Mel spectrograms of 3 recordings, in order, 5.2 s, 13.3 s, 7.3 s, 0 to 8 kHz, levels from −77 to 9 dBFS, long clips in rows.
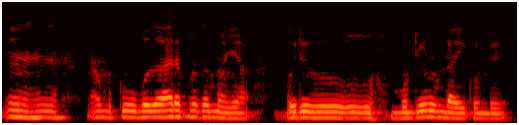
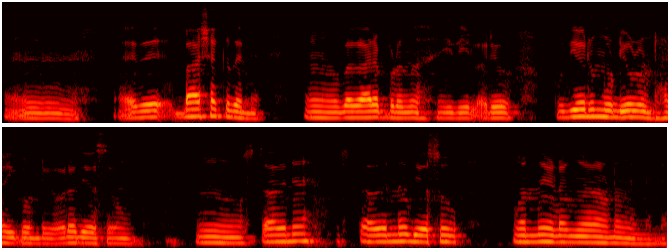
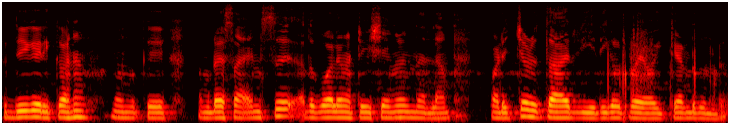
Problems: low volume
